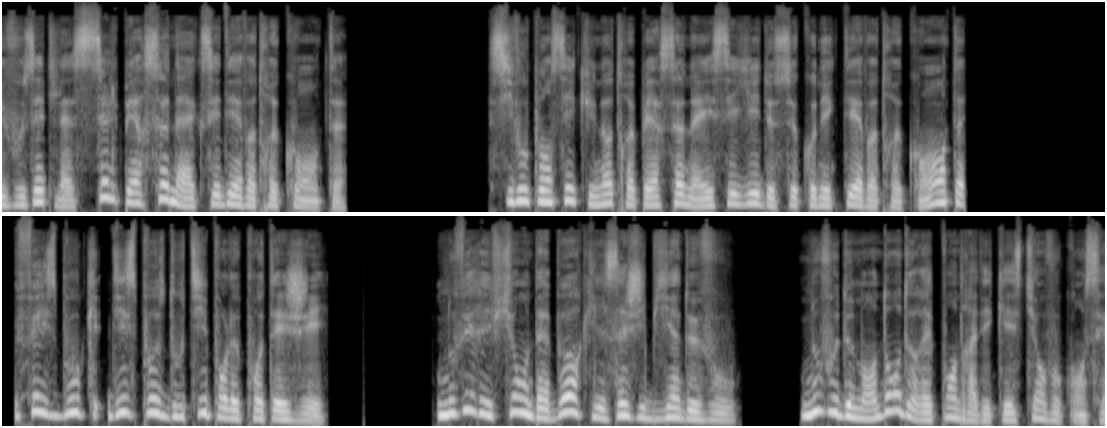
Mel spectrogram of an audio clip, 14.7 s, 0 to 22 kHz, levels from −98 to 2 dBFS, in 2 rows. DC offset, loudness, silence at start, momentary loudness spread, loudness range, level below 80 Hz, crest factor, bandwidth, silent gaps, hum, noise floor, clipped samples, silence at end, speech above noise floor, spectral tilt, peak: under 0.1%; -21 LUFS; 0 s; 7 LU; 3 LU; -58 dBFS; 18 dB; over 20 kHz; 2.30-3.23 s, 6.44-7.42 s, 9.54-10.22 s, 12.29-12.66 s; none; under -90 dBFS; under 0.1%; 0 s; over 70 dB; -5 dB/octave; -4 dBFS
